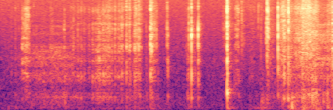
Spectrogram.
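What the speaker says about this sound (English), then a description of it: "And then just cut all of these." Scissors snipping through a paper gift bag, a run of quick, crisp cuts and rustles with irregular spacing, close and fairly quiet, with no voices.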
